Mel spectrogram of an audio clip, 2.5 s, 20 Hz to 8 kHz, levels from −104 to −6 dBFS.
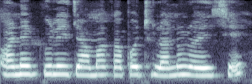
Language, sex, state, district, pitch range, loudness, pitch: Bengali, female, West Bengal, Alipurduar, 245-270 Hz, -14 LUFS, 255 Hz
